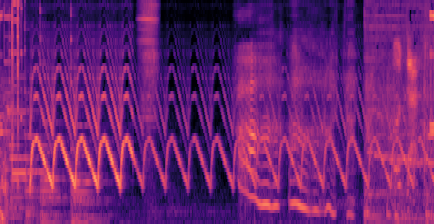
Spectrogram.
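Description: Animated-cartoon emergency-vehicle siren in a fast yelp, rising and falling about three times a second. It drops in level after about two seconds, and a lower tone steps downward underneath near the middle.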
